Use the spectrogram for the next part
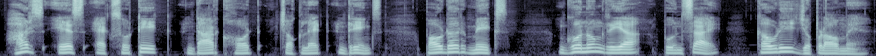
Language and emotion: Santali, neutral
